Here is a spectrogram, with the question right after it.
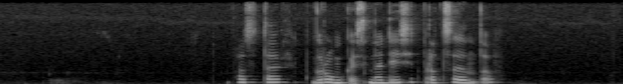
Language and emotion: Russian, sad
